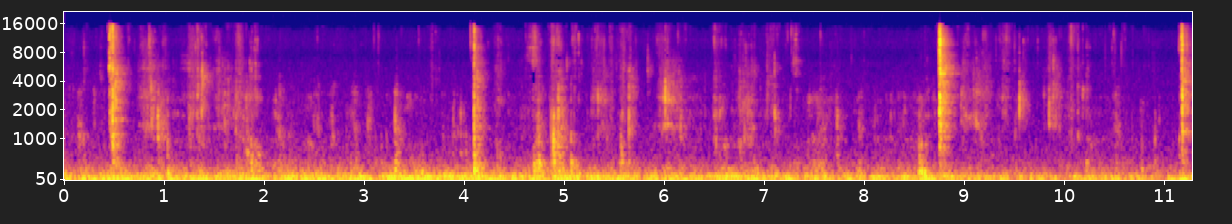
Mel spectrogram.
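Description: Faint close-up chewing and biting of corn on the cob: irregular soft, wet clicks and crunches, the loudest nearly nine seconds in.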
